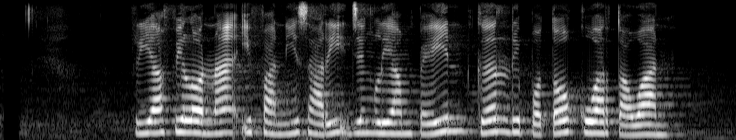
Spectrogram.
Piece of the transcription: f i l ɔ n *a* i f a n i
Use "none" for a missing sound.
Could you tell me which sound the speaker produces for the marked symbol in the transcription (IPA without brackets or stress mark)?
a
